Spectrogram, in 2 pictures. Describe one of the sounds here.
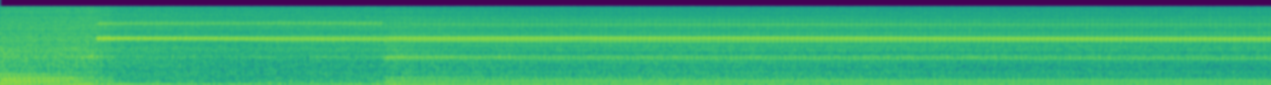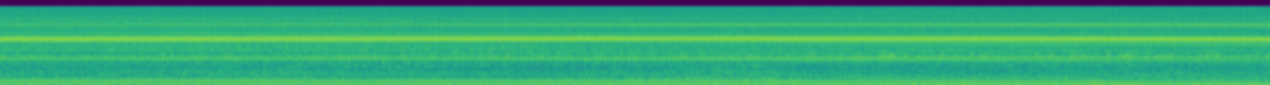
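A cutter grinds through metal with a steady high whine.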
